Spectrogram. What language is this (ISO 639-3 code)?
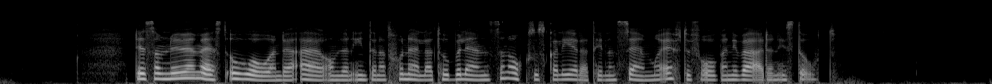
swe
